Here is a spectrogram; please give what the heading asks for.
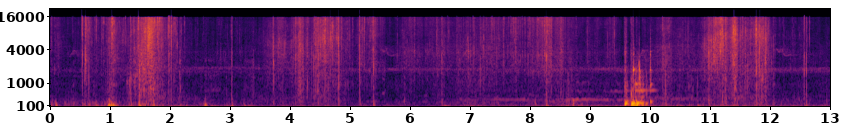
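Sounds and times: plant stems snapping: 0.0s - 2.3s, 4.0s - 8.6s
dry grass rustling and crackling: 0.0s - 13.0s.

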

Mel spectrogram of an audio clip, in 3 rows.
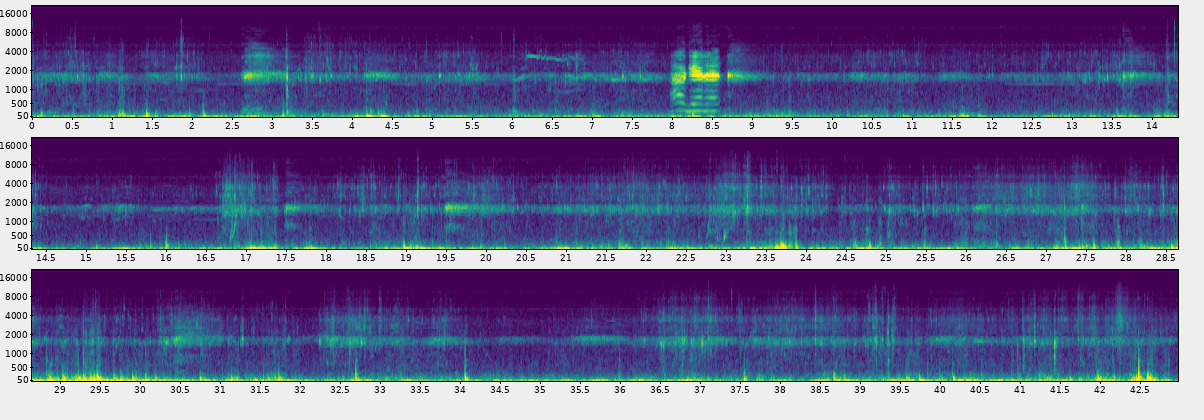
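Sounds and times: water sloshing and splashing: 0.0s - 42.9s.

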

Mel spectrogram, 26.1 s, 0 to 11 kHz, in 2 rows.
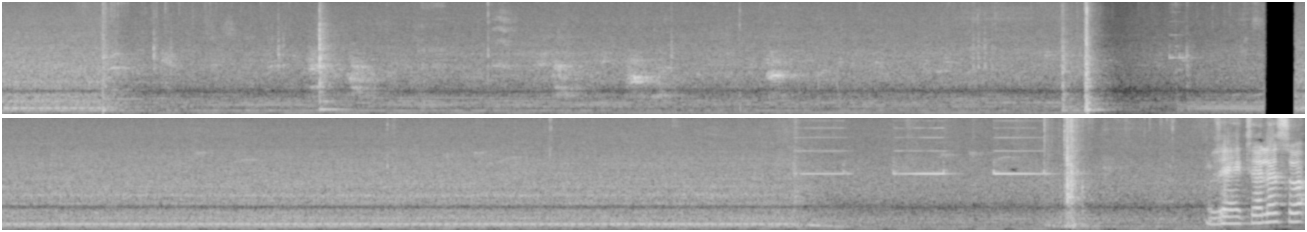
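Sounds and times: microwave oven humming: 0.0s - 26.0s
short beeps: 21.0s - 23.6s.

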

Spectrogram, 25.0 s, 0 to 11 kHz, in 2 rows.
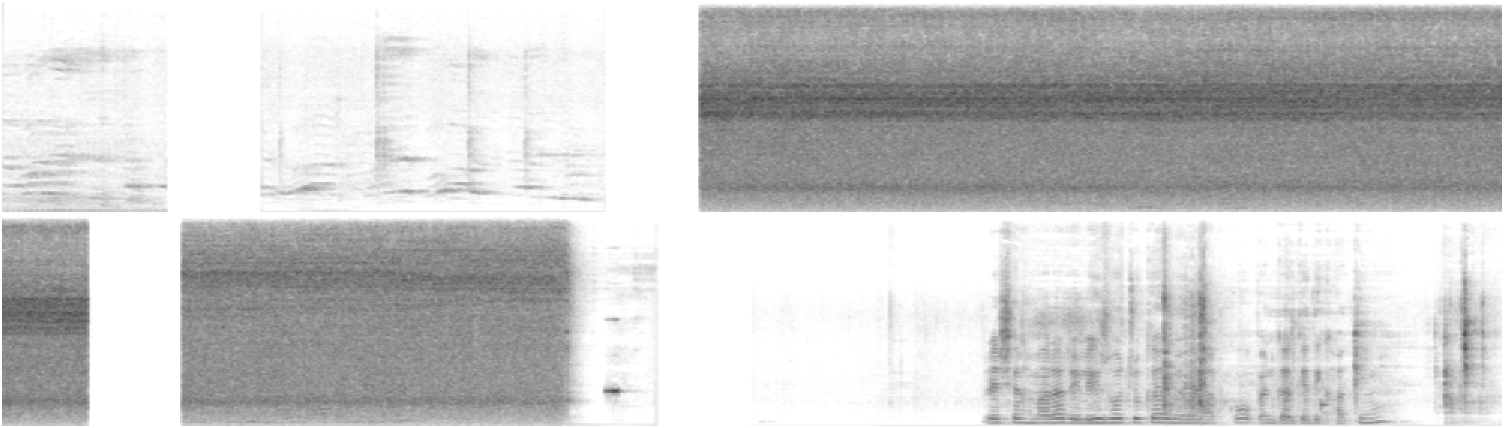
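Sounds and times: pressure cooker steam hissing: 5.8s - 13.2s, 14.0s - 17.3s.

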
